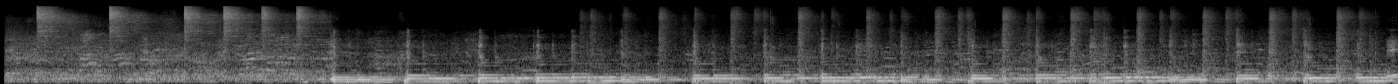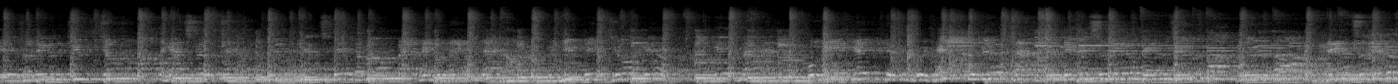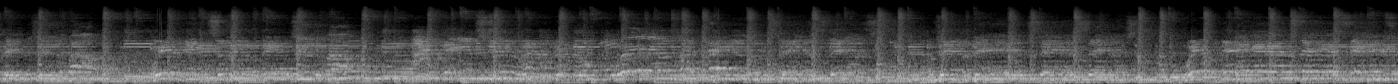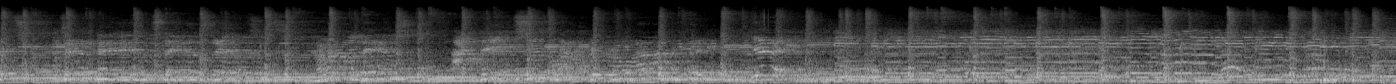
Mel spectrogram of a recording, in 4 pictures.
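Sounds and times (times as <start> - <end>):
drum kit: 0.0 - 55.9
electric guitar: 3.2 - 55.9
man singing lead: 12.4 - 55.9.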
